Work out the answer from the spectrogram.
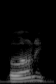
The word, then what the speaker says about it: baloney: Baloney. Nah, I've got some on my sandwich. Understandable. Did you know that baloney rhymes with pony?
